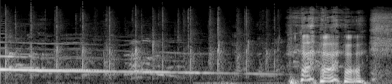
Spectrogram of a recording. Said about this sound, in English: How about a huge round of applause and a big smile for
